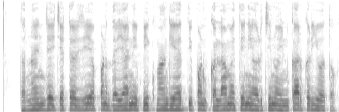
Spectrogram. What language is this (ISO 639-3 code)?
guj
